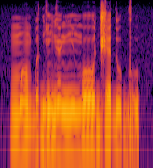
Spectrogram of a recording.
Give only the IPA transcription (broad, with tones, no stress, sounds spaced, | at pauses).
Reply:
m ɔ̃˧ ɓ ə˧ ɡ ĩ˧ ɡ ɛ̃˨ ŋ ĩ˨ m oː˦ d͡ʒ ɛ˧ ɗ u˨ ɡ u˨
